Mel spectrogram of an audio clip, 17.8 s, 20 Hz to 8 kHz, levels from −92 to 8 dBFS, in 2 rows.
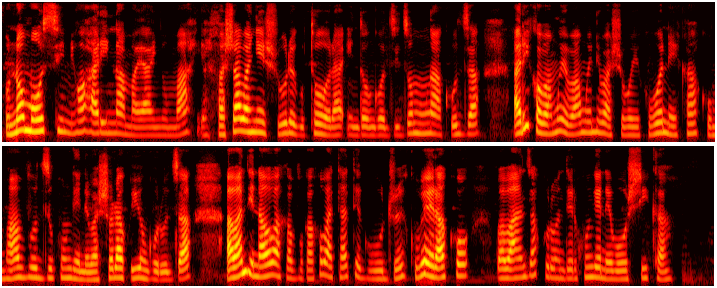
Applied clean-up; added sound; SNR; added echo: none; none; none; none.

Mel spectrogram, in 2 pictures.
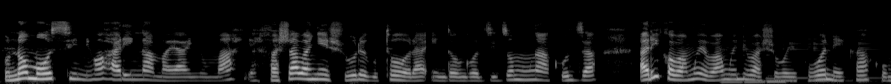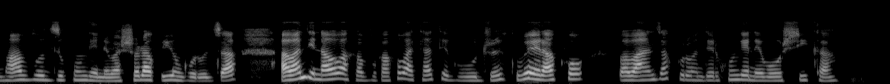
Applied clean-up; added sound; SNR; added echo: classical method spectral subtraction.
